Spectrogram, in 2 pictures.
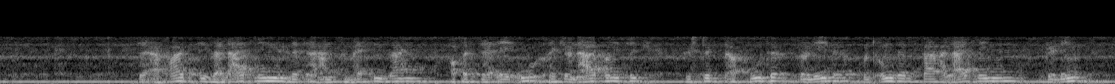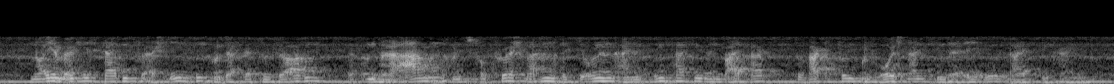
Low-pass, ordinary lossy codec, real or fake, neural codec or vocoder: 3.6 kHz; none; fake; codec, 16 kHz, 4 kbps, FreqCodec, larger model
